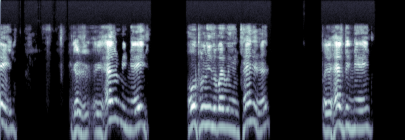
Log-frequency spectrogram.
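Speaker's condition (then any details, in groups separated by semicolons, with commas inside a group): Parkinson's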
